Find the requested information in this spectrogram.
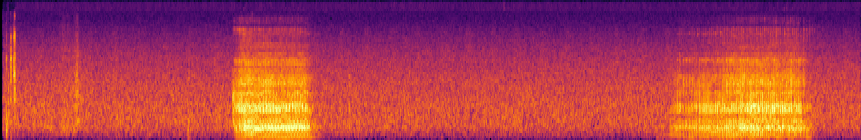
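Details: Sleeping French bulldog snoring: two loud, rattling snores on breathing in, a few seconds apart, with quiet between.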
